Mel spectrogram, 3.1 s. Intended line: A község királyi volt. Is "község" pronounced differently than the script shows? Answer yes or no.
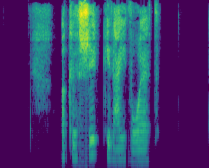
no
